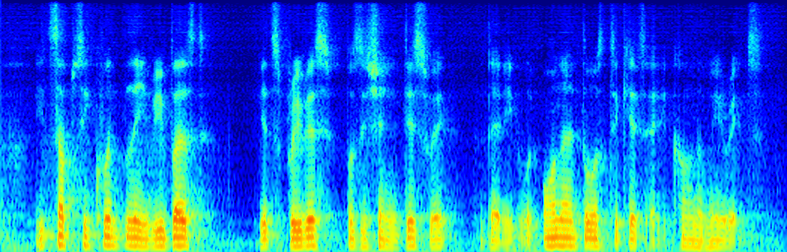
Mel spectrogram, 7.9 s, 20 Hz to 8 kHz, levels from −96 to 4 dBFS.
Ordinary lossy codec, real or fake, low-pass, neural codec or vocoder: none; fake; none; codec, 16 kHz, about 1 kbps, DyCAST, with the encoder's durations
